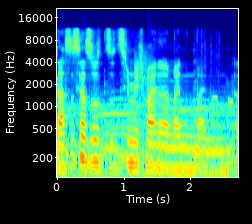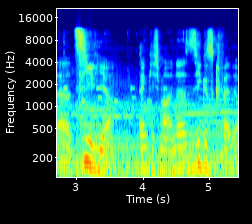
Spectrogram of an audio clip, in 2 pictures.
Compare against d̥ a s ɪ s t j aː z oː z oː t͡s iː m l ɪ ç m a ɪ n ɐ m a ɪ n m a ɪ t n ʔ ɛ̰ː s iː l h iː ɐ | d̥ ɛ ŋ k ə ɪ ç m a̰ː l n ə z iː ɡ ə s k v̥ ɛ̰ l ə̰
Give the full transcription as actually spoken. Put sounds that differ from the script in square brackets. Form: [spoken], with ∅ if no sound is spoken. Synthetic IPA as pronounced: d̥ a s ɪ s t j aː z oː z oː t͡s iː m l ɪ ç m a ɪ n [ə] m a ɪ n m a ɪ [∅] n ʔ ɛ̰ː [t͡s] iː l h iː ɐ | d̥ ɛ ŋ k ə ɪ ç m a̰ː l n ə z iː ɡ ə s k v̥ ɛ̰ l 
